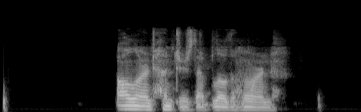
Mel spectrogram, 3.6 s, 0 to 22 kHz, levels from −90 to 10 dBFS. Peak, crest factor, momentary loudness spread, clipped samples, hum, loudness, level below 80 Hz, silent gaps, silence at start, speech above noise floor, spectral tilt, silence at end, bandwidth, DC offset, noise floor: -4 dBFS; 18 dB; 13 LU; under 0.1%; none; -20 LUFS; -58 dBFS; none; 0.05 s; 65 dB; -6.5 dB/octave; 0.8 s; 7.8 kHz; under 0.1%; -84 dBFS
